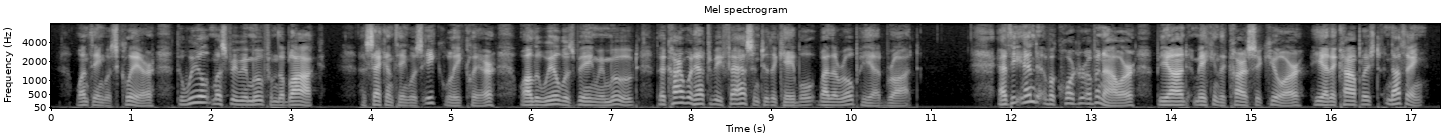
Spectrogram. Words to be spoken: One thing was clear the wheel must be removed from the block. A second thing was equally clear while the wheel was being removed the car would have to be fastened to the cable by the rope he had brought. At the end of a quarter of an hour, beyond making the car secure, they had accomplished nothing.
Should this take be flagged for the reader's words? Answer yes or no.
yes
